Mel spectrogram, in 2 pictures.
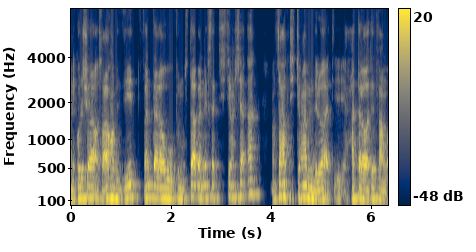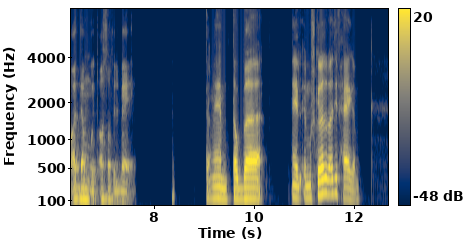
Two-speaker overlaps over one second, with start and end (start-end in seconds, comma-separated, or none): none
